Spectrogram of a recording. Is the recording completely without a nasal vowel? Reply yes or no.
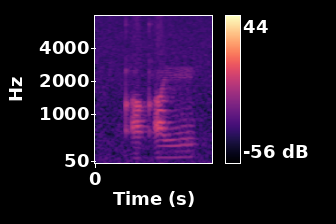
yes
